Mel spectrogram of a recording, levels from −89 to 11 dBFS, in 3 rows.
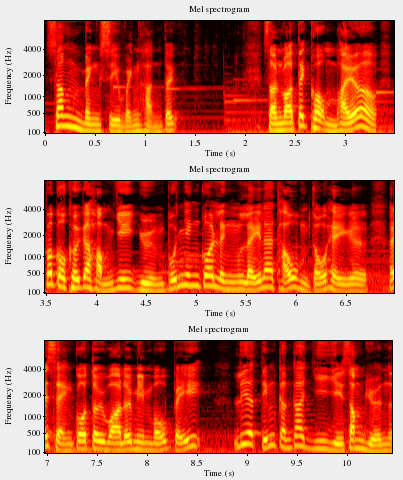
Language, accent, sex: Chinese, native, male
